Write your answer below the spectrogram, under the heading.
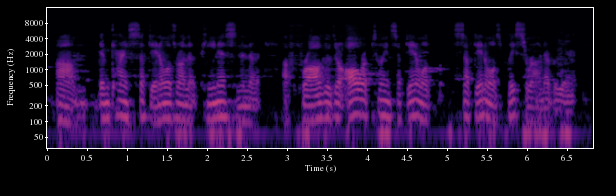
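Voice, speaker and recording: Talking at a very fast pace, a man shows vocal fry and ordinary pitch variation. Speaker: video channel creator. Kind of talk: monologue video commentary.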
